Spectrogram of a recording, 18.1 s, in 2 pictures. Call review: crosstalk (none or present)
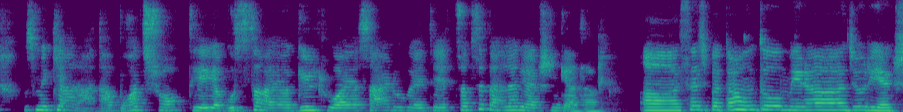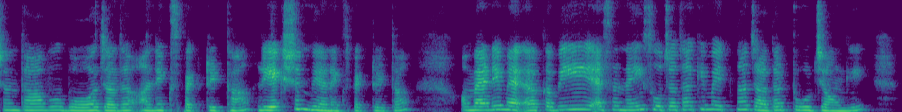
none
